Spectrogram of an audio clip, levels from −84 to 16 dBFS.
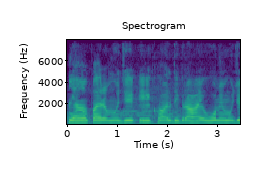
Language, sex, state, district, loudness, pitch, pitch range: Hindi, female, Himachal Pradesh, Shimla, -17 LUFS, 190 Hz, 185-195 Hz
